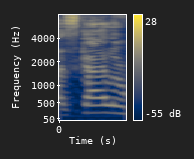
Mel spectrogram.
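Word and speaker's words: Schuyler: all work but many of them will uh Skyler was absolutely New York and if I accidentally said Schuler before it's cuz I pronounced it like that for like I I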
